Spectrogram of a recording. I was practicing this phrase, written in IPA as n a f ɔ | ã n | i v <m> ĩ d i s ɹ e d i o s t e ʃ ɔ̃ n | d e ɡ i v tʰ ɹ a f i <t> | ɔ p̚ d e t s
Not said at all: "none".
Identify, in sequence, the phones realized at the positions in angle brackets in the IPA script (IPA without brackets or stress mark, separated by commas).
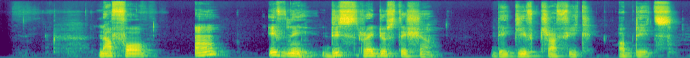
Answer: n, k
